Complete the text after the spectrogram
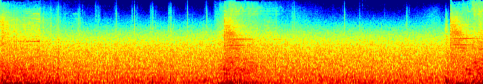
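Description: An armoured figure's footsteps clatter on stone as the figure runs.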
